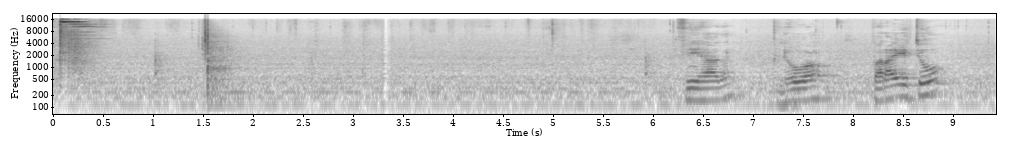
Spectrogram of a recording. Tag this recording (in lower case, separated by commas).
ping, speech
